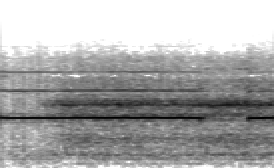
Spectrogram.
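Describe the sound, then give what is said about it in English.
Nuclear jet engine number one of the XIP craft is cut in and roars steadily, a sustained high-pitched whine layered over a broad rushing drone, holding an even loudness throughout with only a slight wavering near the end. “Cut in nuclear jet number one.”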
